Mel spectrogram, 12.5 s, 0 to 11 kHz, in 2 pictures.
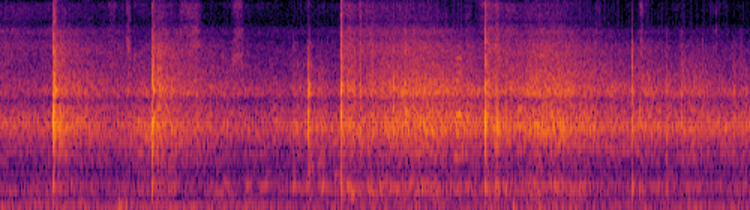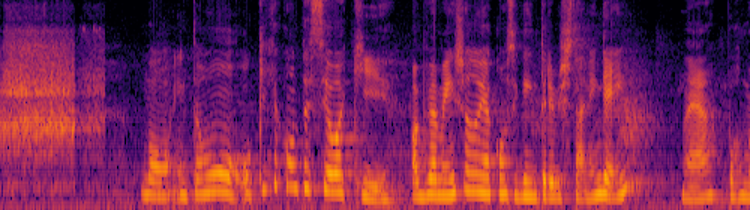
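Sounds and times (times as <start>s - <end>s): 
gunshots fired by people in the street: 0.0s - 7.2s
outdoor hiss: 0.0s - 12.4s
speech: 7.4s - 12.4s.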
